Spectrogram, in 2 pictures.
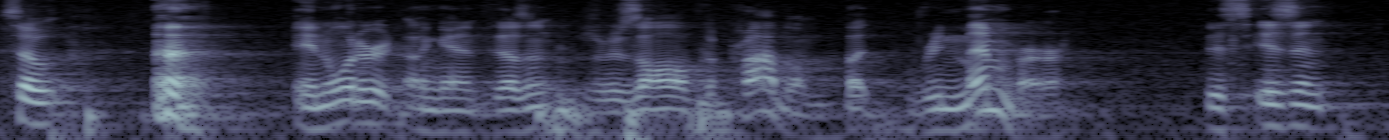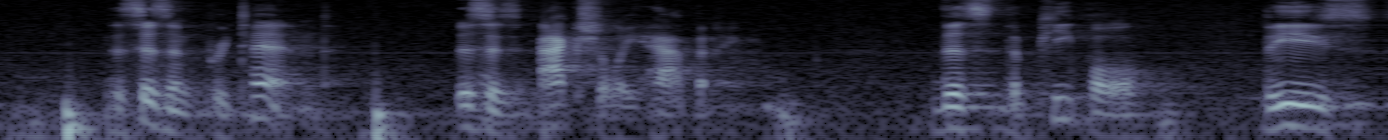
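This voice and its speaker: A man leading a church Bible discussion, thinking aloud with halting restarts and growing animated when he reads the text aloud. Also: mid-range voice. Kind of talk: casual discussion. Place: church meeting room. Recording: church room with long reverb.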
